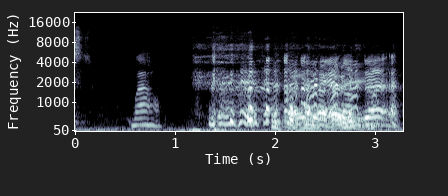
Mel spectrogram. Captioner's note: laughing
